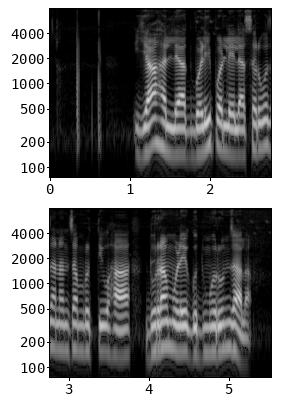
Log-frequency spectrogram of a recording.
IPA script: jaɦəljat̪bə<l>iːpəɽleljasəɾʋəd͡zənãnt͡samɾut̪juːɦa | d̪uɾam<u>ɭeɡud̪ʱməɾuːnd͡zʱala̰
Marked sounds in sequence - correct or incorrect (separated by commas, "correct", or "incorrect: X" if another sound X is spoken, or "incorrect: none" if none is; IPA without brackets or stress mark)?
incorrect: ɭ, correct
